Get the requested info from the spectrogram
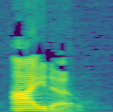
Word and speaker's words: eido: Because I love this word in the original Greek is E-I-D-O, which is pronounced like Ido, okay?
